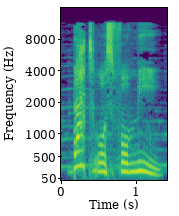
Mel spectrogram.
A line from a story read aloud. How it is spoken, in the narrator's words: Mother Teresa calmly withdrew that hand and said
